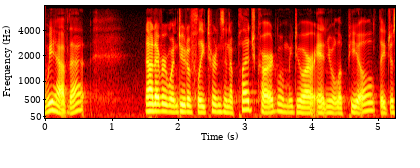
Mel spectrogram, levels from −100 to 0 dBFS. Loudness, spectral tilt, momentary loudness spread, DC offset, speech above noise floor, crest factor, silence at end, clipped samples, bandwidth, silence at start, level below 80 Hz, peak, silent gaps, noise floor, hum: -19 LUFS; -7 dB/octave; 9 LU; under 0.1%; 36 dB; 18 dB; 0 s; under 0.1%; 7.6 kHz; 0 s; -52 dBFS; -2 dBFS; none; -54 dBFS; none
